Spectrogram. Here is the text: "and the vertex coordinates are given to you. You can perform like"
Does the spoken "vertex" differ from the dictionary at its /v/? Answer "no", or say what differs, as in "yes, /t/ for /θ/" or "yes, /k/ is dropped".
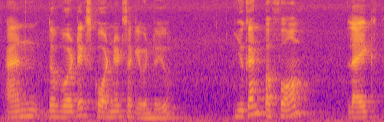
no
